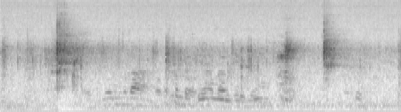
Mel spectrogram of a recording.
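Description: Indistinct, muffled talking, with two short hissy sounds, about half a second in and near the end; no gunshot is heard.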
